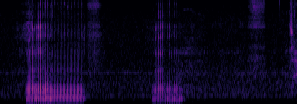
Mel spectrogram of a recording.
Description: English Mastiff and French Bulldog have a back and forth snoring contest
